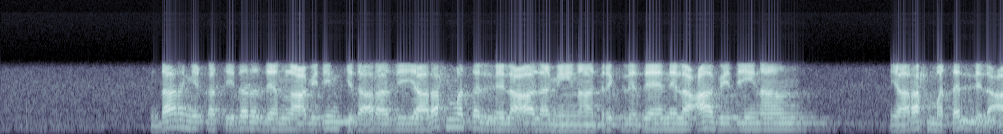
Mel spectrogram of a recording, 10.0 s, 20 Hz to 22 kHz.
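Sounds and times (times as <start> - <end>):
man chanting melodically: 1.5 - 10.0.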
